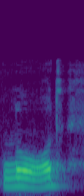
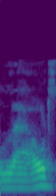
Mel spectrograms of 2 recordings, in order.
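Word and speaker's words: Laud: and his archbishop archbishop lord or loud depending on your pronunciation l-a-u-d as being far too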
